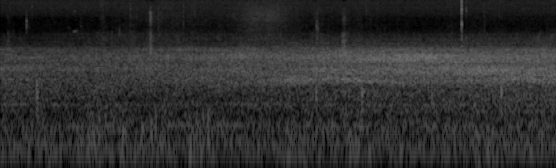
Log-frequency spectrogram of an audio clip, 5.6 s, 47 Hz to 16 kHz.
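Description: A Boeing 737 jet's twin turbofan engines whine and rumble as it taxis outdoors, growing louder as it approaches.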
